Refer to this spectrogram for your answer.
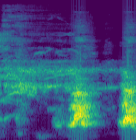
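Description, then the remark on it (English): A dog gives two short, loud barks about half a second apart, preceded by a thin, high-pitched whine. No voices are heard. “Well, the dog was kind of ruffling me, his feathers.”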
